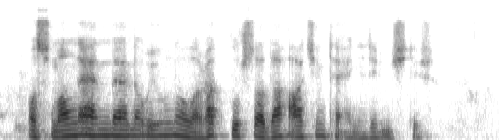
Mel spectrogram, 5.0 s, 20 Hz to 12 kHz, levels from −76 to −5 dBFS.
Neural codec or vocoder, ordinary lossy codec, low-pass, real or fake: codec, 16 kHz, 0.8 kbps, ZipCodec; Opus, 32 kbps; 7.2 kHz; fake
